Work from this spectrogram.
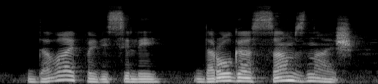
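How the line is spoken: Quiet. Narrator (Russian): тихо добавил

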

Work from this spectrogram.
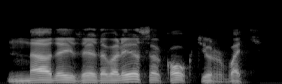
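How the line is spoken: Gloomy agreement. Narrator (Russian): мрачно согласился Миша

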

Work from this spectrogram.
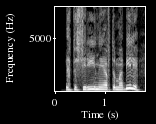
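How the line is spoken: Excited question. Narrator (Russian): взволнованно спросил Юстус

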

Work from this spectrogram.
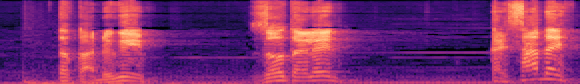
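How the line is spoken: Cold, commanding voice. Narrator (Vietnamese): một âm thanh lạnh lùng vang lên

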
